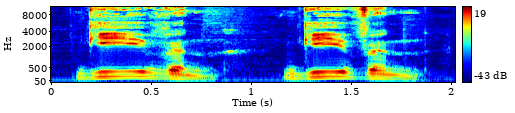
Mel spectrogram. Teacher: La E de esta palabra es un sonido vocal suave de relleno llamado schwa en inglés. Es como una E suave.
